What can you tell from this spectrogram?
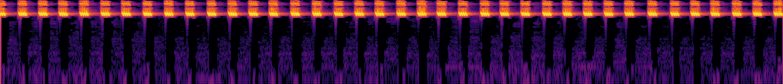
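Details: A steady, metronome-like train of piercing cricket chirps (dế mèn), close to four each second. The pulses stay uniform throughout, with nothing else audible.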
